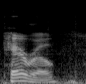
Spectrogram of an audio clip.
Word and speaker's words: pero: fatal now listen to the English pronunciation first pronunciation first it's pero but if you roll your if you roll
